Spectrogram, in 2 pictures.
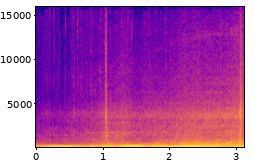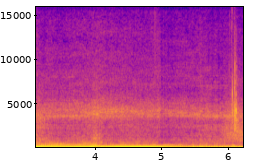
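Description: A BMW M6 driving and accelerating, its engine note rising and falling in steady sweeps with a couple of gear changes, loud and close throughout.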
